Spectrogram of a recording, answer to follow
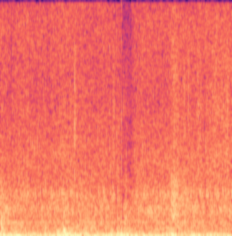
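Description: Quiet room tone in a meeting hall, with a few faint, soft footsteps as a man walks up to a lectern.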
